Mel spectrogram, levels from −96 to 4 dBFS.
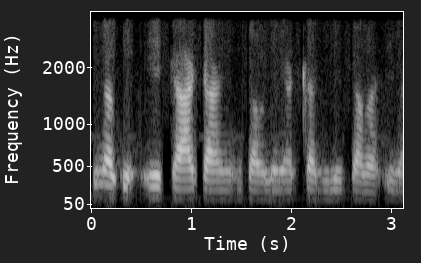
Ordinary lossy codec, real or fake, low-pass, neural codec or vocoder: AAC, 32 kbps; real; 3.6 kHz; none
